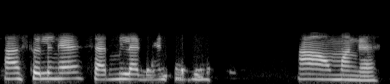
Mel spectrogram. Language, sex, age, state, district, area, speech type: Tamil, female, 18-30, Tamil Nadu, Kallakurichi, rural, conversation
